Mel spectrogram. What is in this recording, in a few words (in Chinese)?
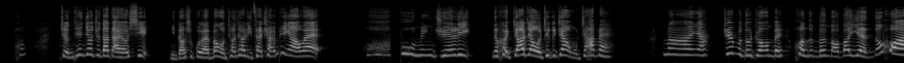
理财产品动画片小孩声儿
